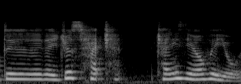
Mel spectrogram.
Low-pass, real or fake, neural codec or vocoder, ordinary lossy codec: none; real; none; none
